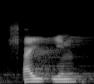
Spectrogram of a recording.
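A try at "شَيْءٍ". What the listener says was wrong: ইকফা গুন্না করতে হবে না?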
